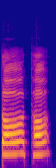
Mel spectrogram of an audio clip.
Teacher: त थ दांत से सट रहा है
